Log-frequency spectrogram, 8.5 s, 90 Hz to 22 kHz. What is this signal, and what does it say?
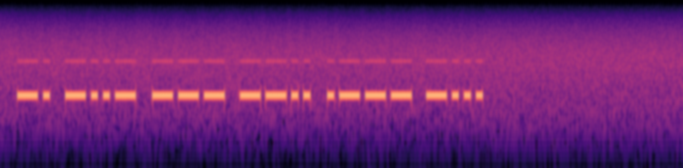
Morse code (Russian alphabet), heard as a keyed tone, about 16 wpm, 980 Hz. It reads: НЬОЗЙБ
